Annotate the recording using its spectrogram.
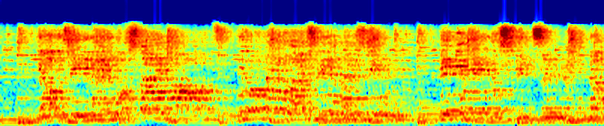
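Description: A choir singing a Latvian folk-style song over instrumental music, which runs without a break.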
